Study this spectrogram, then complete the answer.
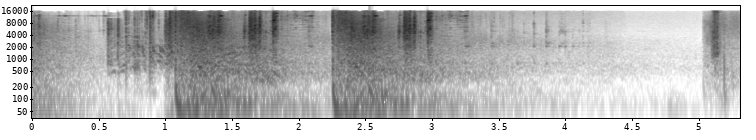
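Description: A heavy gun fires loud blasts.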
